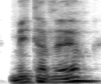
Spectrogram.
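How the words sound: It is said with a fully French pronunciation. The speaker wants to sound thoroughly French. "Si tu veux être franco-français, tu dis"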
